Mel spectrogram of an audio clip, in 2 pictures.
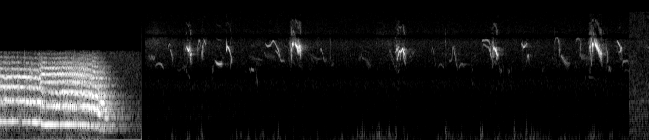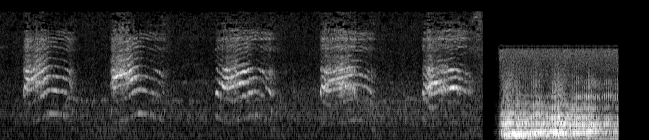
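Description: An elephant trumpeting for about two seconds at the start, followed by faint, scattered high chirps. Then a domestic cat meows five times, and near the end a lion roars loudly for about two seconds.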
